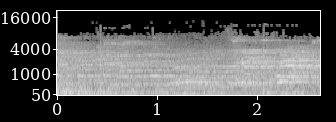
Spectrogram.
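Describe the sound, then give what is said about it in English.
A basketball is dribbled right-handed on a court during a game, repeated low thumps under steady crowd din and voices. “right-hand dribble by Sandra Chooks.”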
